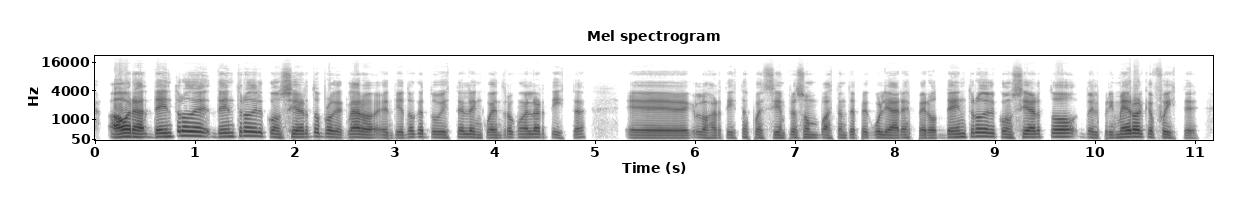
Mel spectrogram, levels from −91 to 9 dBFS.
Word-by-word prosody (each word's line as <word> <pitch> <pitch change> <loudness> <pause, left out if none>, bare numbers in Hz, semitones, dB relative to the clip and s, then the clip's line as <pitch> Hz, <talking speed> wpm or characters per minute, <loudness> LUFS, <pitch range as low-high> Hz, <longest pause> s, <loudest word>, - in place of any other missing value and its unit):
Ahora, 155 +1 +8
dentro 170 +7 +3
de 200 -2 +4
dentro 175 +5 0
del 190 -3 +1
concierto, 155 +3 -1
porque 150 -4 0
claro, 140 -2 +2
entiendo 130 +4 -6
que 155 0 -4
tuviste 135 +1 -5
el 145 - -2
encuentro 130 +1 -5
con 140 +1 -6
el 140 +1 -1
artista, 135 -1 -5 0.4
eh, 115 -1 0
los 125 -2 -5
artistas, 125 +2 -9
pues, 125 -4 -7
siempre 125 +1 -5
son 130 -1 -4
bastante 130 0 -6
peculiares, 130 -1 -2
pero 120 0 -3
dentro 160 +5 0
del 170 -2 +1
concierto 150 +4 +1
del 140 -4 -7
primero 145 +5 +4
al 160 - 0
que 145 -2 -4
fuiste, 115 -4 -6
140 Hz, 175 wpm, -24 LUFS, 125-155 Hz, 0.4 s, Ahora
